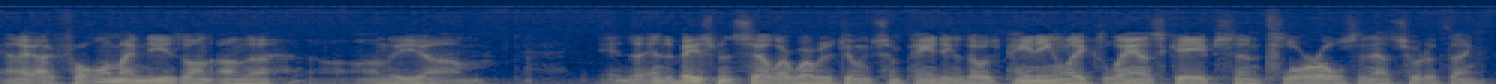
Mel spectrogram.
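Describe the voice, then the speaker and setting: A man's voice: low voice, steady tone, normal speed. A man giving an emotional personal testimony of his faith, retelling conversations in an earnest storytelling way and sometimes dropping to a whisper. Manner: earnest, emotional, quotes others in dialogue; voice drops to soft whispers at moments.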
